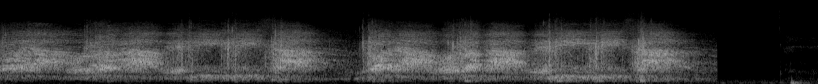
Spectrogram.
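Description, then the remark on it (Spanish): A crowd of women demonstrators in the streets on 25N shouts a chant in unison, two loud rhythmic bursts of massed voices with a brief pause between them, then the chanting cuts off abruptly into near silence. “Y al final, grito unánime.”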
